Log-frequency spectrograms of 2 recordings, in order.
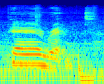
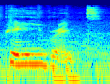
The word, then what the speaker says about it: parent: it a try so the same way you pronounce scarcity is the way you pronounce this word parent parent parent right so it's not pay rent the next vowel sound after the sound isn't the diphthong a it is the diphthong air the same way you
